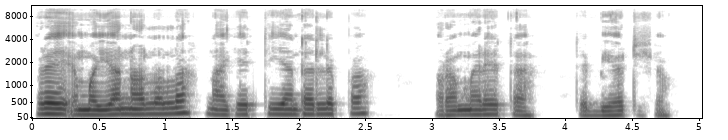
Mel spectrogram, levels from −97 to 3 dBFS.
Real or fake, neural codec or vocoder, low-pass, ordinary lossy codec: real; none; 9.9 kHz; none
